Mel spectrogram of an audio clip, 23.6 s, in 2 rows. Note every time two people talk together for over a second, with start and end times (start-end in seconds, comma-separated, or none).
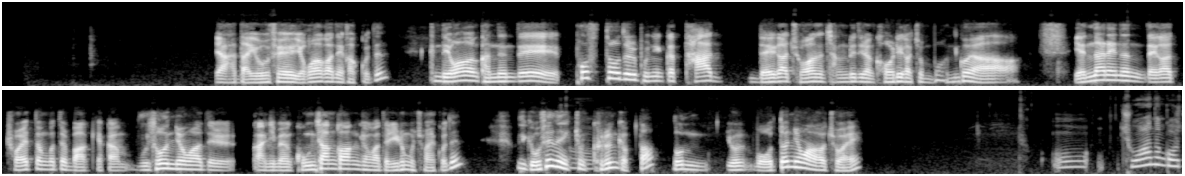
none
